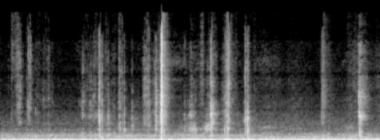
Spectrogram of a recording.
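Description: Playing cards from the Trekking National Parks board game are drawn and handled, giving soft, close snaps and slides in a loose irregular sequence over a low, steady room hum.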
